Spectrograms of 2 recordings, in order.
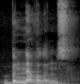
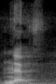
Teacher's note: in the word benevolence the stress is on the second syllable Nev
